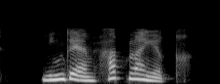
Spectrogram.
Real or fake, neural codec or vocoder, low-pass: fake; codec, 16 kHz, 1 kbps, FreqCodec, larger model; 5.4 kHz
